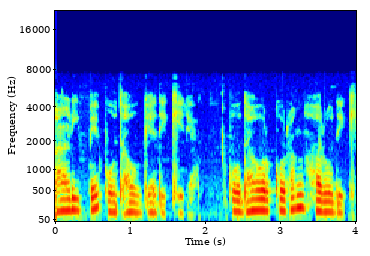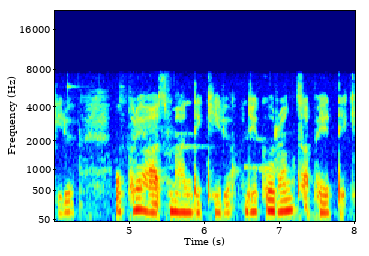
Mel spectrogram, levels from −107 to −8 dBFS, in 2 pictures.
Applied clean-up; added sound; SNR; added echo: none; none; none; none.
